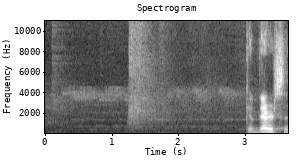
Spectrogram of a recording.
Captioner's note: birds chirping softly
